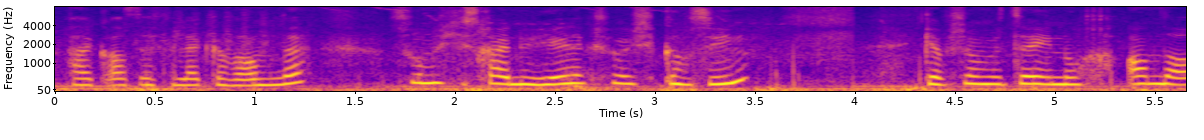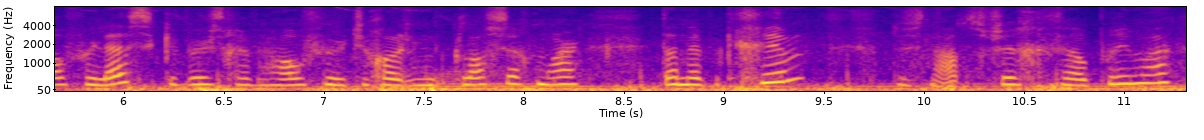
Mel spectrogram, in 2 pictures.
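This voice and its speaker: A woman's voice: a little high, fairly even intonation, fairly quick, background noise. A young woman in her late teens, chatting upbeat and enthusiastic to a handheld phone camera in a family vlog. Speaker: family vlogger. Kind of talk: casual vlog chat to camera.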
